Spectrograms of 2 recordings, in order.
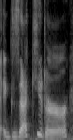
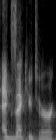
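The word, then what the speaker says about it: Xecuter: organization known as team executor sounds like the pokemon but not spelled the same way have been arrested and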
